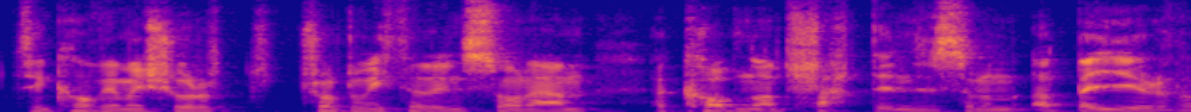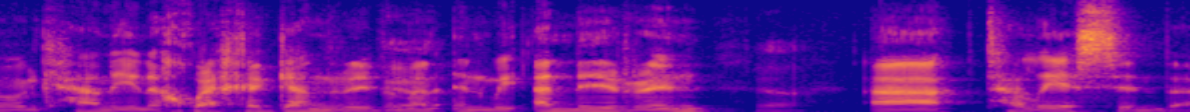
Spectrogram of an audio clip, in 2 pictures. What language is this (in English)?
Welsh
